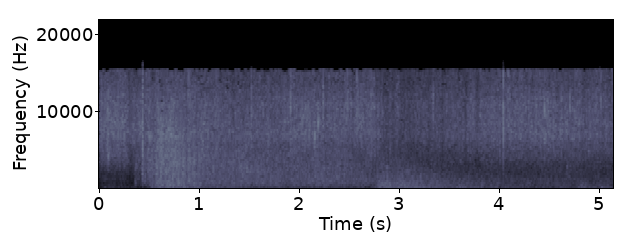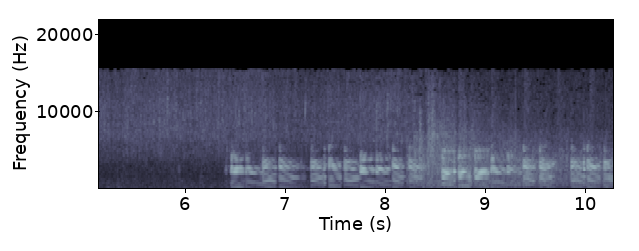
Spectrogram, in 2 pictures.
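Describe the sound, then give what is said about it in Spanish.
Steady rain pours down on Montevideo in a continuous hiss, with low rumbling thunder beneath it. Partway through, a melodic musical pattern enters over the downpour, and no one speaks. “lluvia cae sobre Montevideo, hoy como ayer.”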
